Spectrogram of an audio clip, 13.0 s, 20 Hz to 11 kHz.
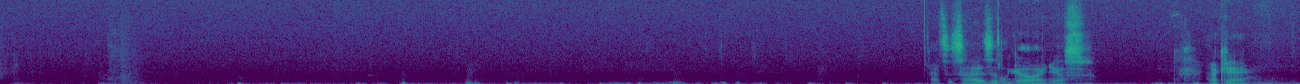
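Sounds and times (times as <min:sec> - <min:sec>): microphone handling thumps: 0:03.6 - 0:09.0.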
